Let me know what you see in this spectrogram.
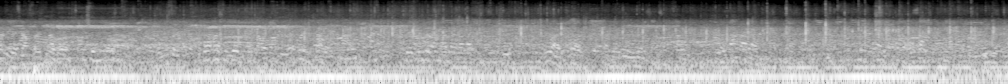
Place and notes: Executive Yuan, Taipei City - occupied the Executive Yuan
Student activism, Walking through the site in protest, People and students occupied the Executive Yuan
The police are strongly expelled student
